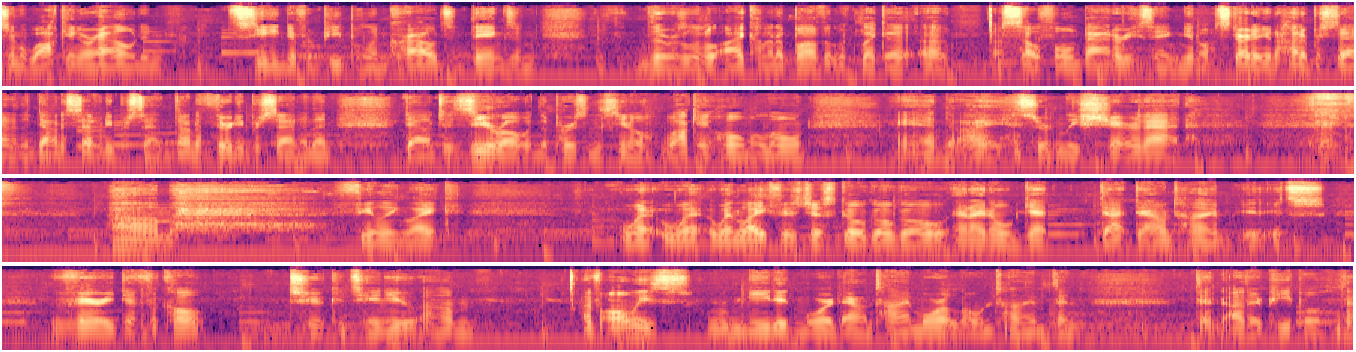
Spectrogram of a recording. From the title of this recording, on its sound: Talking While Walking in the Woods.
